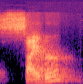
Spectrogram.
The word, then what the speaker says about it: Sibir: They developed a specific AI a few years back called Cyber, SIBIR, like Siberia, which is, it's actually how it's spelled, you can look this up.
